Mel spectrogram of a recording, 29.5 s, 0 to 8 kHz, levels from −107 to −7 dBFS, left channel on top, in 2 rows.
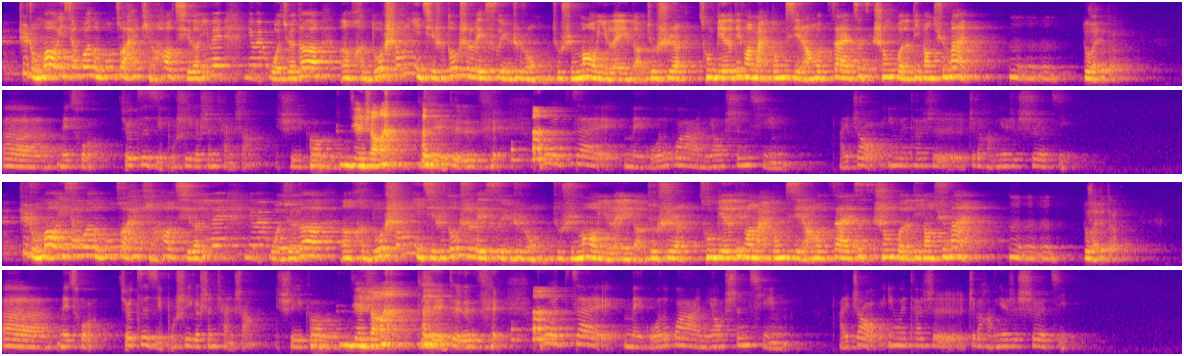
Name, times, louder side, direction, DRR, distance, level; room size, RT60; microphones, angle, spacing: voice 1, 0.2-8.5 8.8-12.1 13.5-13.7 18.6-19.7 19.9-20.1 21.4-21.5, left 2 dB, 90° left, 3 dB, 1.3 m, -19 dB
voice 2, 10.5-10.8 12.6-13.2 13.6-14.0 14.7-15.9 16.2-17.9 18.2-19.0 19.9-24.6 25.2-28.0, right 2 dB, 30° right, 7 dB, 0.7 m, -33 dB
19.5 x 6.9 x 2.8 m, 1.1 s
head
